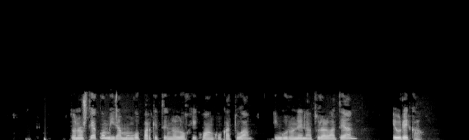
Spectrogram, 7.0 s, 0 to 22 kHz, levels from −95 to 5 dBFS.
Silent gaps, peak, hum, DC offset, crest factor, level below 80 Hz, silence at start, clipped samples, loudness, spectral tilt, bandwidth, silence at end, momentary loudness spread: 0.77-0.92 s, 1.00-1.04 s, 5.75-5.88 s; -2 dBFS; none; under 0.1%; 20 dB; -64 dBFS; 0.65 s; under 0.1%; -20 LUFS; -6 dB/octave; 7.8 kHz; 0.7 s; 17 LU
